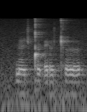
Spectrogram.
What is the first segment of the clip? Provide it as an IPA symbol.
ɳ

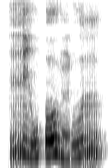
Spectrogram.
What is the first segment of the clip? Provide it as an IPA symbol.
r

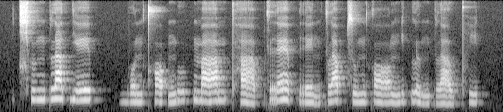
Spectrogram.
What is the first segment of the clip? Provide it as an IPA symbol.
t͡ɕʰ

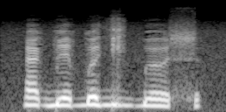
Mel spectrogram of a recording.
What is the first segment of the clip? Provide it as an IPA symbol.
æ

